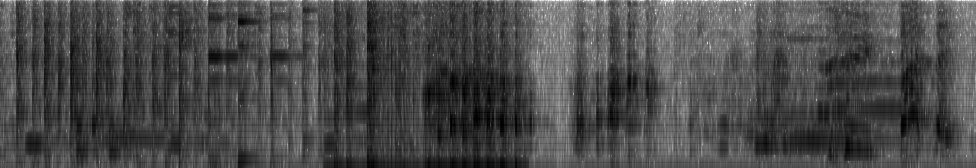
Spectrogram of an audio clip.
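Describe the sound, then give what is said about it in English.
Birds chirping and calling in a busy, overlapping chorus, fairly loud, with a brief lull partway through before the calls pick up again. “Oh, there's an extra case of birds here.”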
